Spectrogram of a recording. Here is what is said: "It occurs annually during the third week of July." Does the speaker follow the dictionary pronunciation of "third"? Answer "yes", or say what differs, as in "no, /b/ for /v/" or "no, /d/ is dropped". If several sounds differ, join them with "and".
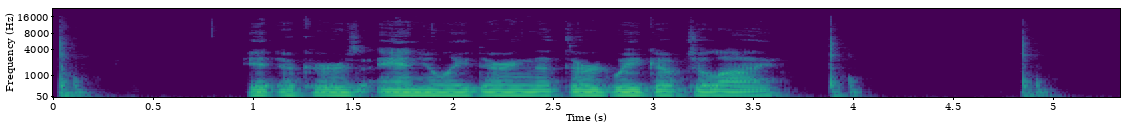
yes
